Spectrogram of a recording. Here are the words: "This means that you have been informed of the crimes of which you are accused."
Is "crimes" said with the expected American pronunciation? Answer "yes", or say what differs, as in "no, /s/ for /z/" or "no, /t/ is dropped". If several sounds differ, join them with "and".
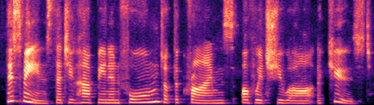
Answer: yes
